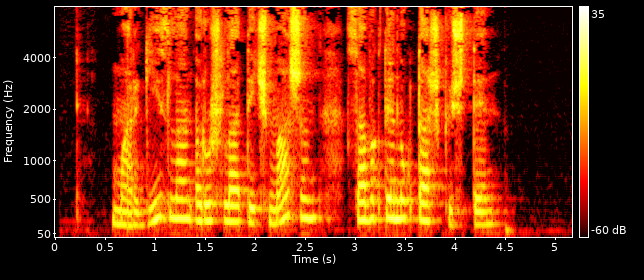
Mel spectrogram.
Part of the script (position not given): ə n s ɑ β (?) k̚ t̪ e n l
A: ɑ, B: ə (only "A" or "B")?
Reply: B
